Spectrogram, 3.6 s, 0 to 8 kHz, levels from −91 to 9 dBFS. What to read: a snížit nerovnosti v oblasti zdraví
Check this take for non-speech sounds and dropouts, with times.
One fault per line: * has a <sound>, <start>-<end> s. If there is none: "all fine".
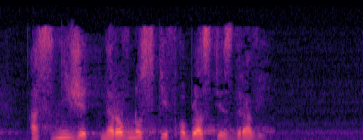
all fine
